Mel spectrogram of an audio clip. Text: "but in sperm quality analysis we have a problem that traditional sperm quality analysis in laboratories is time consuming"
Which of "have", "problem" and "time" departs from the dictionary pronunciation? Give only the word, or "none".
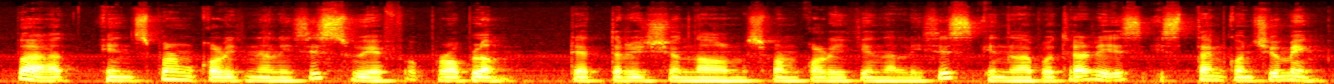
have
